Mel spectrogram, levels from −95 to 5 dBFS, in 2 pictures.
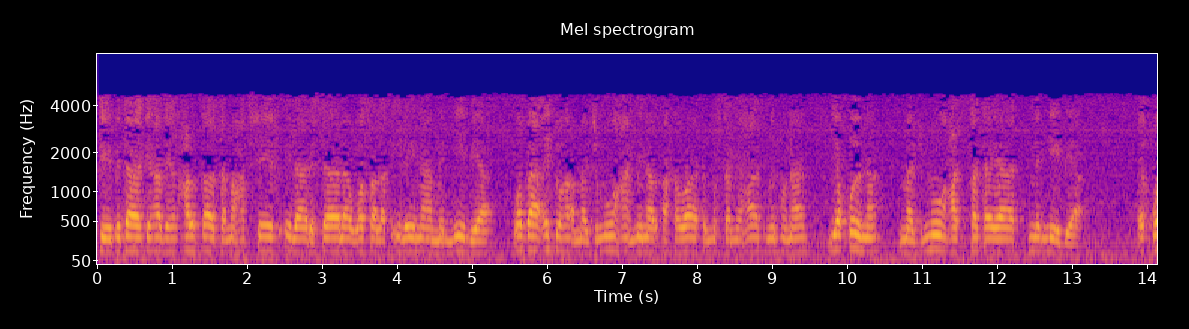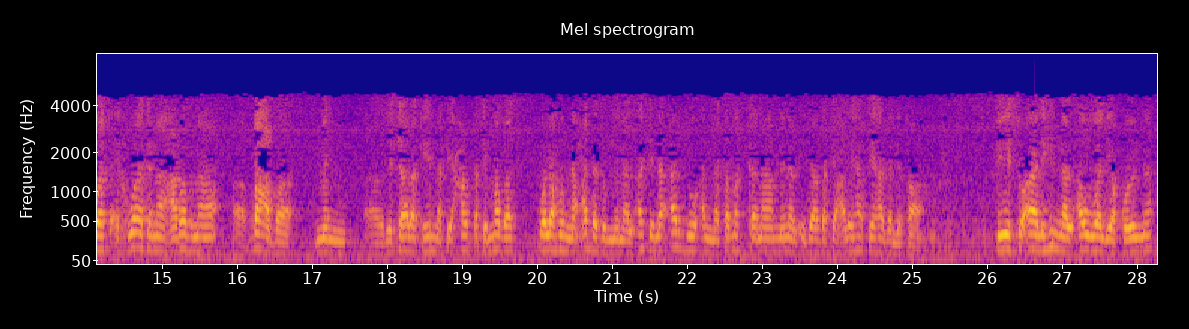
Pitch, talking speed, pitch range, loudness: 145 Hz, 105 wpm, 135-150 Hz, -20 LUFS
